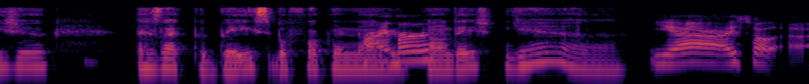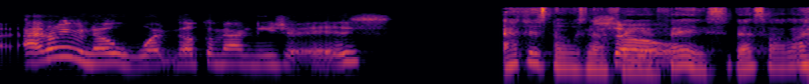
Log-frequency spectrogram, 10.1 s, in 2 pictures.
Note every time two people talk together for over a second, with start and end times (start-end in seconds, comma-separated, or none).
none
